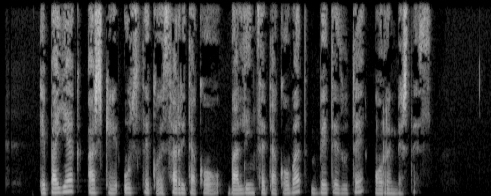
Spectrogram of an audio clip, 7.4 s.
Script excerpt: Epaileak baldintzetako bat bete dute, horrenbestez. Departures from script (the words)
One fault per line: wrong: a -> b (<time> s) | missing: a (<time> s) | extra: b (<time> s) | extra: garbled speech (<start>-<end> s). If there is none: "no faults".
extra: aske uzteko ezarritako (1.4 s)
